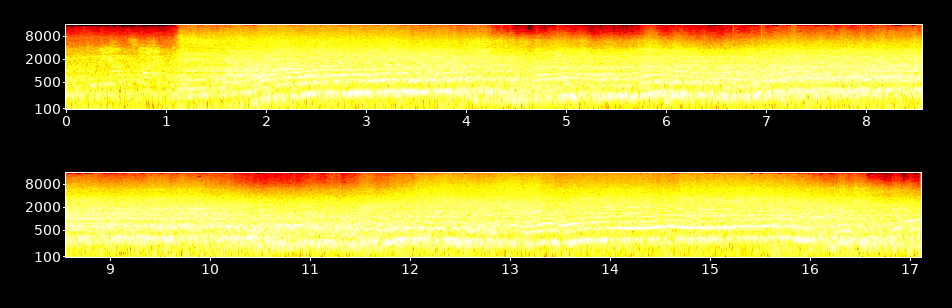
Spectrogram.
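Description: Two midget race cars' four-cylinder engines at full throttle on a dirt oval. The engine note rises sharply about a second and a half in as the cars accelerate, then rises and falls as they go through the turns.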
